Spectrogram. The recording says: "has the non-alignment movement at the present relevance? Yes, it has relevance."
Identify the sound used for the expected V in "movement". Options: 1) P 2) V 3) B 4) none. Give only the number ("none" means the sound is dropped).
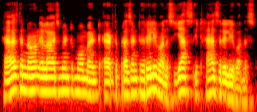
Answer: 4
